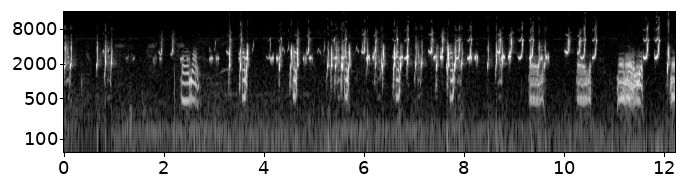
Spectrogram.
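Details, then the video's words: Calls of a female quail: dense, irregular series of sharp high chirps and squeaky hooked notes, several harsh rasping bursts mixed in, growing busier toward the end. "Batair Ki Awaz Quail Sounds bedana ovozi Bedana makiyon bedana sayrashi bedana sayroqi"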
